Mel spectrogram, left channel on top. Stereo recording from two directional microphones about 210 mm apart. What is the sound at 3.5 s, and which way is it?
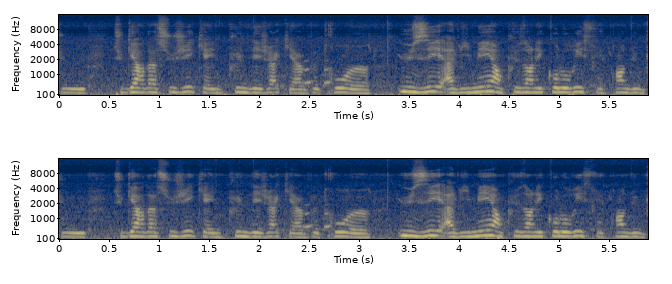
Speech, 5° left (ahead or behind).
